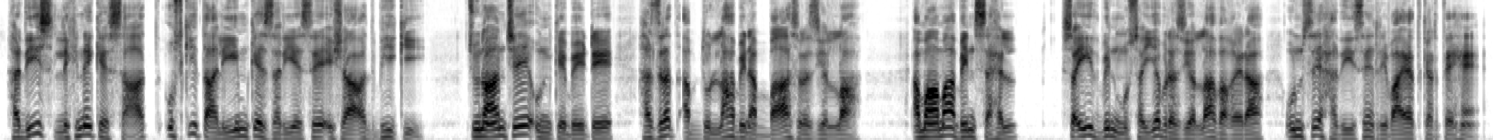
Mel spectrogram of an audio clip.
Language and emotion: Urdu, neutral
